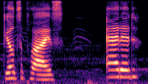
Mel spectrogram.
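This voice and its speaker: A woman hosts a game playthrough in a bright, punchy voice at a middle pitch. She chats casually, addresses the characters and slips into roleplay, with music playing behind her. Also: very slow, smooth. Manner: chatty, animated, talks to game characters.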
